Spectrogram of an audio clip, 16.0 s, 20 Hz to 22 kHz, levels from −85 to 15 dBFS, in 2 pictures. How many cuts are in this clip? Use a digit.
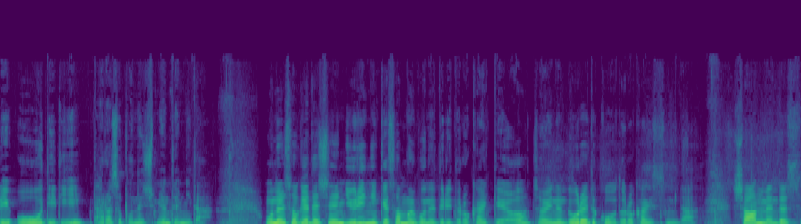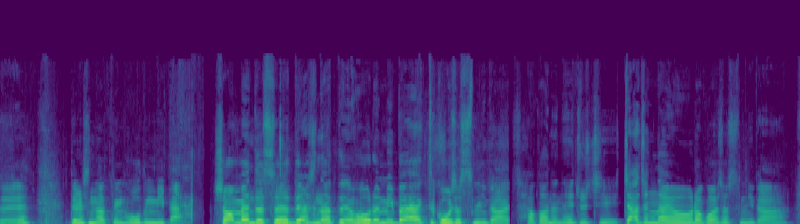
2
